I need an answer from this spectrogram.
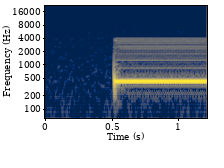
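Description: A telephone line tone after a call is hung up: a loud, steady single-pitched hum that cuts in abruptly after near silence and holds unbroken to the end.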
